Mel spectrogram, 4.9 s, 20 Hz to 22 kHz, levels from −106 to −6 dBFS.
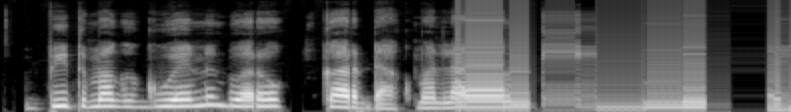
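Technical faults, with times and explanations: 2.84–4.94 s, robotic sound from repeated short buffers: right after "gwen dwaro kar dak" the speech becomes a rigid metallic buzz fixed at 100 Hz, likely from the last 10 ms of audio being repeated over and over for the entire stretch. Unlike a pitch shift, the buzz stays locked while the speech only loosely follows.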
